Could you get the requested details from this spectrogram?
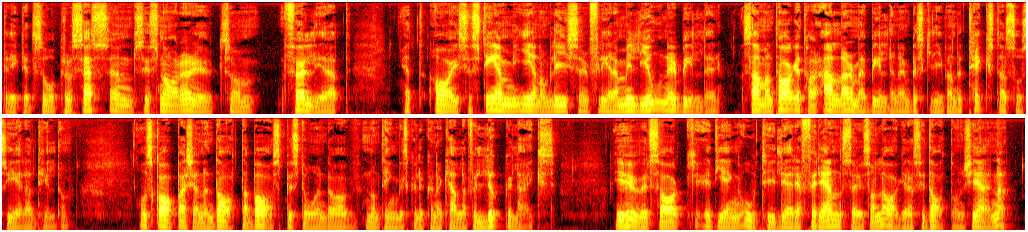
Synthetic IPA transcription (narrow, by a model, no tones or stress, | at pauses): t̪əɾɪk̚t̪ɪt̪sɔpʰɾʊsɛsːənseːʂnɑːɾaɾəʉ̟ːt̪sɔm | fœljəɾat̪ | ɛt̪ɑːɪsʏst̪eːmjeːnɔmlyːsəɾfleːɾamɪljuːnəɾbɪld̪əɾ | samːant̪ʰɑːɡət̪haɾʔalːad̪ɔmhæːɾbɪld̪əɳaɛnbɛskɾiːvand̪ət̪ʰɛkst̪asɔsɪeːɾad̪̚t̪ʰɪld̪ɔm | ɔskɑːpaʂɛnːɛnd̪ɑːt̪abɑːsbɛst̪oːənd̪əavnɔnt̪ʰɪŋːvɪskɵlːəkʰɵnːakʰalːafœɭɵkːəlajks | ɪhʉ̟ːvɵd̪sɑːkɛt̪jɛŋːuːt̪ʰyːd̪lɪɡaɾɛfɛɾɛnsəɾsɔmlɑːɡɾaʂɪd̪ɑːt̪ʊɳʂjæːɳa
